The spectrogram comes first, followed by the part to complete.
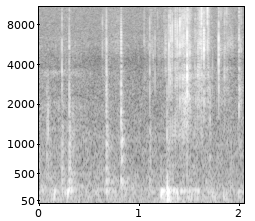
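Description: Fingers pressing and tapping on a fiberglass canoe deck, testing a repaired soft spot for firmness: a few light clicks and a short rustle.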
